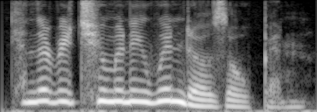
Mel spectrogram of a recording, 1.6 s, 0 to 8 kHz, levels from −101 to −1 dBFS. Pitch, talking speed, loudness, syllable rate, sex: 230 Hz, 265 wpm, -11 LUFS, 7.1 syllables/s, female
